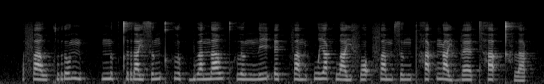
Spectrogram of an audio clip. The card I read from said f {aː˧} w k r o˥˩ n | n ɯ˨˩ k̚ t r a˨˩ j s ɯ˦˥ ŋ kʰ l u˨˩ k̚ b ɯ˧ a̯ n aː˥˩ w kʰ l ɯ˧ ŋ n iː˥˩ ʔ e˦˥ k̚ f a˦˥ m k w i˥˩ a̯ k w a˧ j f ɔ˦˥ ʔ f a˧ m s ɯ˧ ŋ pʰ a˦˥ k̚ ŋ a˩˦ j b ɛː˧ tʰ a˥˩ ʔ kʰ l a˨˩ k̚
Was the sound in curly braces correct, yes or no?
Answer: no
